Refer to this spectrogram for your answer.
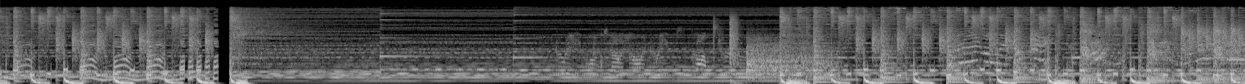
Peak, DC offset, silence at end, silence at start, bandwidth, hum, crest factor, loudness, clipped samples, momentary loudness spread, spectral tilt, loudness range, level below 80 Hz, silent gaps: -2 dBFS; under 0.1%; 0 s; 0 s; 15.5 kHz; none; 16 dB; -18 LUFS; under 0.1%; 11 LU; -4 dB/octave; 9 LU; -26 dBFS; none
